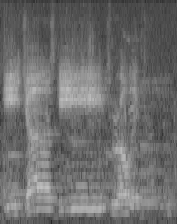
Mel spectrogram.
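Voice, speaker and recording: A man singing a slow show tune at a family reunion, with long drawn-out phrases. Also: mid-range voice, fairly even intonation, over music. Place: reunion hall. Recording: dull lo-fi home video, roomy hall, mic far off.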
